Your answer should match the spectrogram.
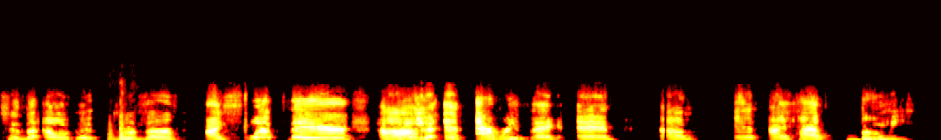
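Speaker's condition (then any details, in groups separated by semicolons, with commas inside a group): Aphasia after stroke; over a year since stroke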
